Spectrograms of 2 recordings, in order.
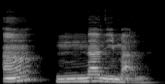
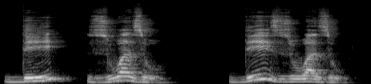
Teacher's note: ici on a fait la liaison parce qu on a une voyelle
